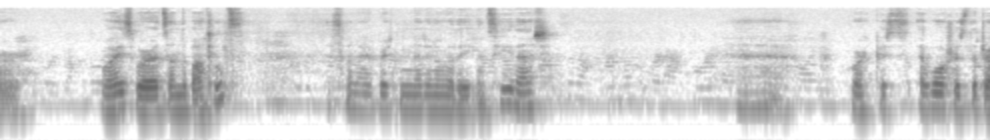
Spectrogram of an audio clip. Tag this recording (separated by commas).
Breathing, Speech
